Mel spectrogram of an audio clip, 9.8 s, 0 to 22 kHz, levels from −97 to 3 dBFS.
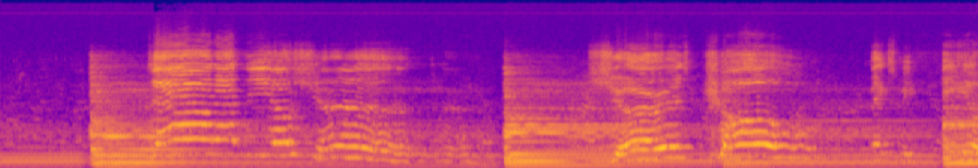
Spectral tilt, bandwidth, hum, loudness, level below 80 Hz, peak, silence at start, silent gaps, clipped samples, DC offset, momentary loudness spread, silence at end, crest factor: -3.5 dB/octave; over 20 kHz; none; -17 LUFS; -42 dBFS; -2 dBFS; 0 s; none; under 0.1%; under 0.1%; 19 LU; 0 s; 16 dB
